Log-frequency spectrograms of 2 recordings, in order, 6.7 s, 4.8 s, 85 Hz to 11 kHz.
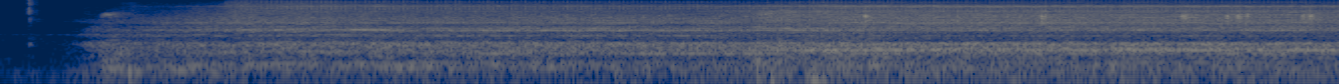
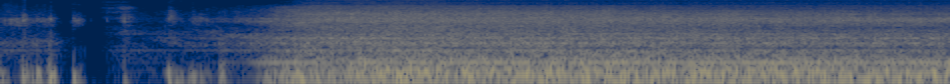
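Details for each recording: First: Quantum ProDrive LPS hard drive from a battery-damaged Amiga 3000, powered up: steady high whir with faint scattered ticks as it spins up; the drive is making an abnormal noise and may be dead, cause unknown. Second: Amiga 3000 power supply, just powered on after battery damage repair: a few clicks, then the fan spins up into a steady whirring hum; runs fine but noisily, fan replacement suggested to quiet it.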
